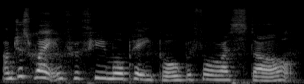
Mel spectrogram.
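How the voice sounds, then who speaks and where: Woman with a head cold, nail tutor, chatty live demo, slightly high voice. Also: lively intonation, moderate pace, dark tone, husky. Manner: chatty, restarts while working. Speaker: nail technician teaching a live class.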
